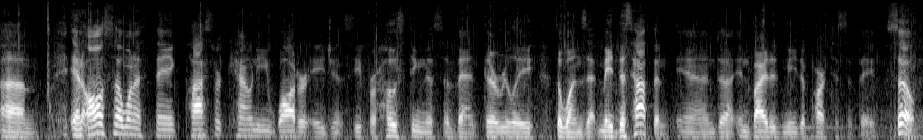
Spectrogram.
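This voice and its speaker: Noticeable background noise surrounds a man speaking at a fairly quick pace. His medium-pitched voice has ordinary pitch variation. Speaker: master gardener program coordinator. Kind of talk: gardening demonstration. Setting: outdoors in a backyard garden, livestream. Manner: loud.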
